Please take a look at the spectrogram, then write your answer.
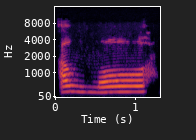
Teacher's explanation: Nah, jadi tanpa ada W, tidak ada Iya, Allah ya. Jangan seperti ada wawunya ya. Lalu langsung lam, tapi lamnya lam tebal.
